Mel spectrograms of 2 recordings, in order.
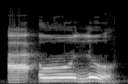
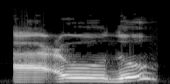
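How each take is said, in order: First: Both consonants are plain glottal stops. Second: A glottal stop, then a throaty ain sound. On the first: The speaker calls it wrong. "Salahnya dua-duanya dibaca dengan hamzah" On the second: The speaker calls it right. "yang benar seperti contohnya, saya contohkan"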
